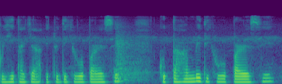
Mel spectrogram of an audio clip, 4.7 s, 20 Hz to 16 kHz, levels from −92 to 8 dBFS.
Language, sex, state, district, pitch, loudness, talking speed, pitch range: Nagamese, male, Nagaland, Kohima, 125 Hz, -19 LUFS, 140 wpm, 120-135 Hz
